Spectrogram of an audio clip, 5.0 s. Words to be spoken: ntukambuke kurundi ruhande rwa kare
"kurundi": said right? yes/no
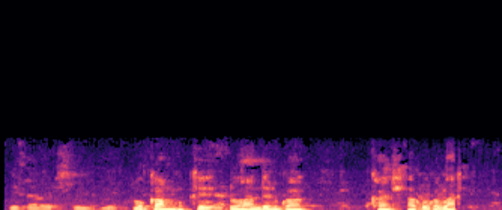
no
